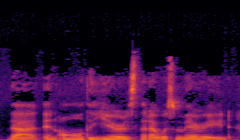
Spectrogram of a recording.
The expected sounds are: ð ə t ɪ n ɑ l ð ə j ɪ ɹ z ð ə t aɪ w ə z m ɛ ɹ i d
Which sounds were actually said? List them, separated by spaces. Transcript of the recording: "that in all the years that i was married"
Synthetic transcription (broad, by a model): ð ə t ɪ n ɑ l ð ə j ɪ ɹ z ð ə t aɪ w ə z m ɛ ɹ i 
